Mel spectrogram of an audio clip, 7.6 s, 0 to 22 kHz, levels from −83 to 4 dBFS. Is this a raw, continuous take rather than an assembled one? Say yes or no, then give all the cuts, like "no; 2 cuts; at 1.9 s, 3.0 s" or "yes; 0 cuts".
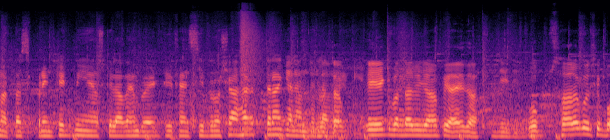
yes; 0 cuts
